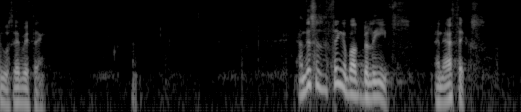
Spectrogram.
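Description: A middle-aged man speaks with animation through a headset microphone.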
